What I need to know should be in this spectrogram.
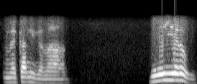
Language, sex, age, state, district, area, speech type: Telugu, male, 18-30, Telangana, Khammam, urban, conversation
